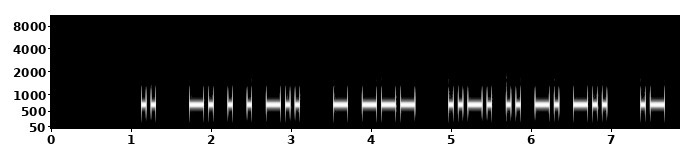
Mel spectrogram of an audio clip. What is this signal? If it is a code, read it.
Morse code, heard as a keyed tone, about 20 wpm, 700 Hz. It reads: I NEED TO FIND A
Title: Sentences with 3-Word Phrases - 20wpm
